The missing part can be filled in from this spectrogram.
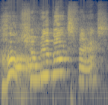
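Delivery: very high squeaky voice. Recalling holding things up for the other speaker, in a Mickey Mouse voice. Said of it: "doing a Mickey Mouse voice".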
